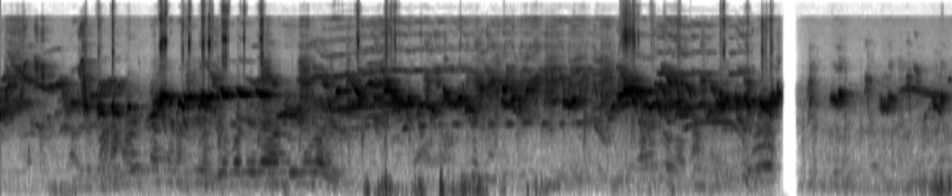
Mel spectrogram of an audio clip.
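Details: An Oriental magpie-robin at a songbird contest in Kebumen, Central Java, which escaped before judging yet went on to win first place, pours out a dense, rapid song of bright whistles and scratchy chatter, almost without pause, while men talk nearby.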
